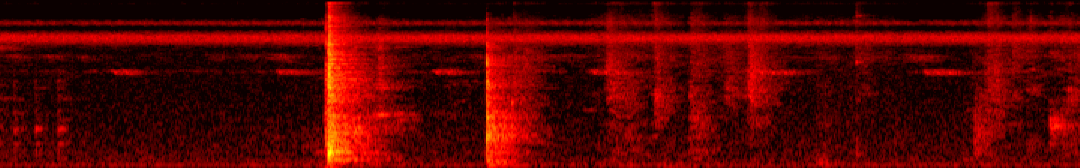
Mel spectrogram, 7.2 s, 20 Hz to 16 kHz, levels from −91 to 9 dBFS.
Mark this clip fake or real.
real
